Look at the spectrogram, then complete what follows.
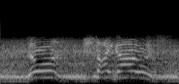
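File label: German bailout mood low, speech; War Thunder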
